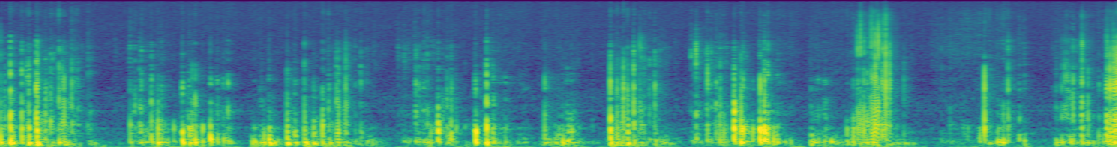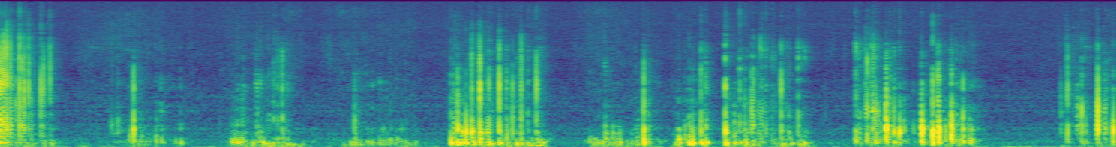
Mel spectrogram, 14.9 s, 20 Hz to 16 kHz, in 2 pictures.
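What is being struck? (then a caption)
Knit textile sneaker. Fingertips and nails scratch and rub the knit side of the upper of an empty grey Primeknit textile Yeezy 350 V2 sneaker held in one hand. The result is a quiet, dry string of rustling, scratchy bursts, mostly low and mid in tone, with occasional brighter scrapes that stop with no ring.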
